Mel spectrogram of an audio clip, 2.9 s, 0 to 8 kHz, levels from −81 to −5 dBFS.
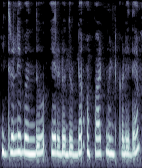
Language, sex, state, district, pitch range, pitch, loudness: Kannada, female, Karnataka, Raichur, 265-285 Hz, 275 Hz, -12 LUFS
